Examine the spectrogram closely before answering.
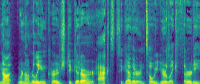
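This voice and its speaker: An unremarkable speaking voice from a man with an American accent, medium pitch, ordinary pitch variation and a moderate pace. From US, south-central Pennsylvania (Gettysburg area). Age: 20s. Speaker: actor, comedian and musician. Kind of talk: casual chat.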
